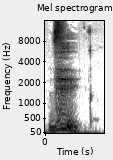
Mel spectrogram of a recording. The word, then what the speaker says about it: vu: You dive into a very short U, a very short U, usually just a one syllable. For instance, voir for seen would be vu, yes?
